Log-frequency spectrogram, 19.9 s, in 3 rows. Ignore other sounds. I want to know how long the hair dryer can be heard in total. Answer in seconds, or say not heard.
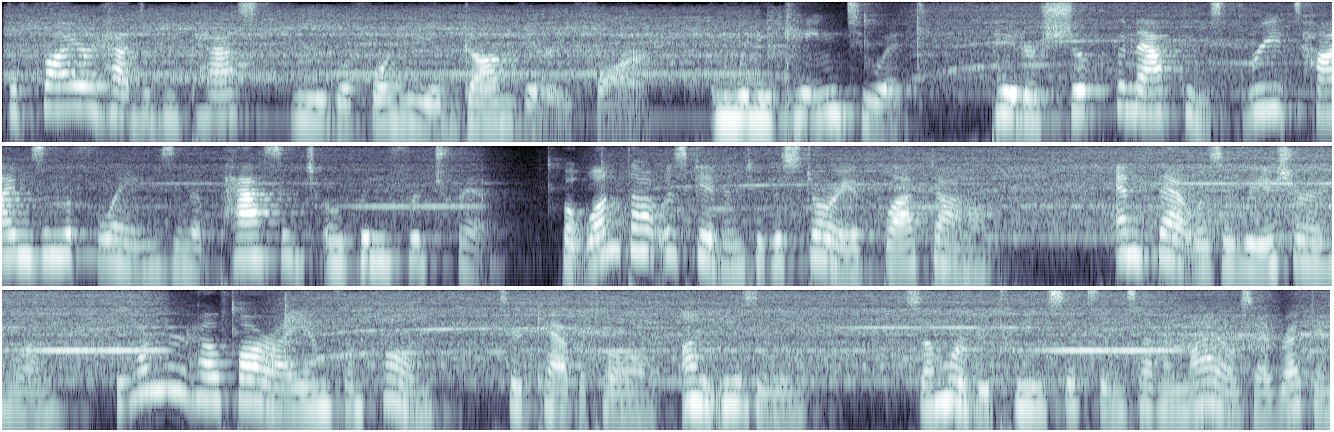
20 s.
